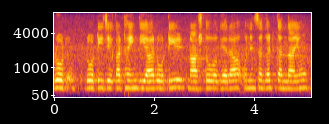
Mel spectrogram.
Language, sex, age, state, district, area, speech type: Sindhi, female, 45-60, Uttar Pradesh, Lucknow, rural, spontaneous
